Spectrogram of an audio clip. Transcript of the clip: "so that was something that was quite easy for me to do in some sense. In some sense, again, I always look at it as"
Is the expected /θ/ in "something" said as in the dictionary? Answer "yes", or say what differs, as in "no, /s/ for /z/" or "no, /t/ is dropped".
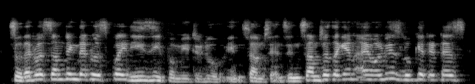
no, /t/ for /θ/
